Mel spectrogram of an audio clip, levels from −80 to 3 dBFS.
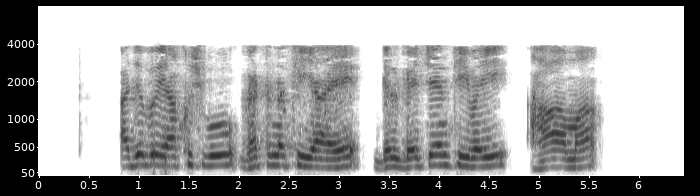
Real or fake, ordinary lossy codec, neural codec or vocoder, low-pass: real; AAC, 16 kbps; none; 7.2 kHz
